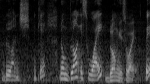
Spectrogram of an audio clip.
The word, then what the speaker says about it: blanche: Ça se prononce blanche.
